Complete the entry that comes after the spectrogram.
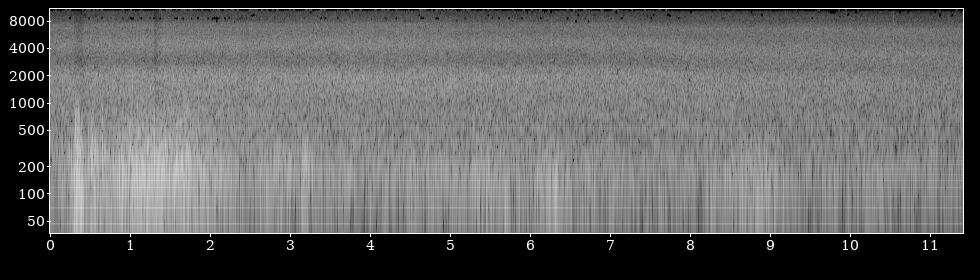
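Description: Heavy rain pouring steadily in a windstorm. A low rumble comes in the first two seconds.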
